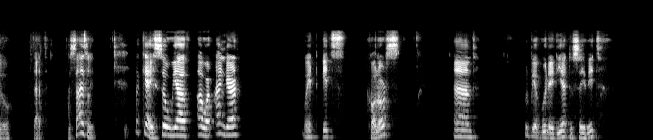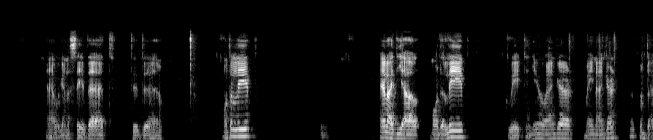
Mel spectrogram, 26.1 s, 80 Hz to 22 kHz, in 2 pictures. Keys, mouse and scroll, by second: 0.6 middle click, 1.0-1.3 scroll down 1, 1.3-2.7 middle drag, 2.7-3.0 scroll down 1, 3.0-10.0 middle drag, 10.0-26.1 drag.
